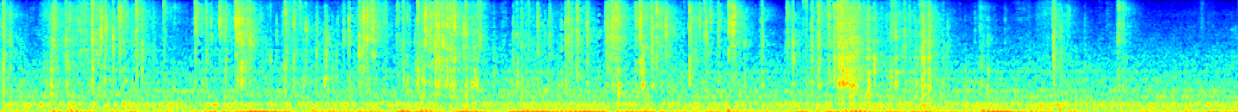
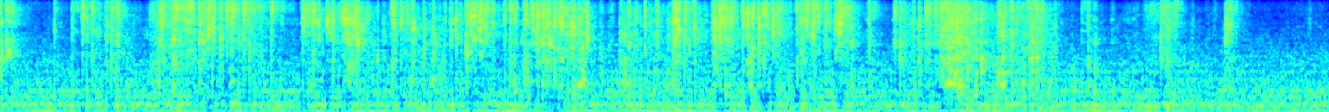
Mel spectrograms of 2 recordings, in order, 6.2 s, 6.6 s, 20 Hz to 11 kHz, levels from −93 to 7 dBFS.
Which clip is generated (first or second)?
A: second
